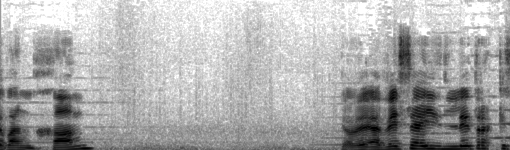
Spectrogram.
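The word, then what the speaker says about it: Dan Heng: Pero a veces lo que pasa como Dan Han, que se escribe Dan Hen, pero se pronuncia Dan Han.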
